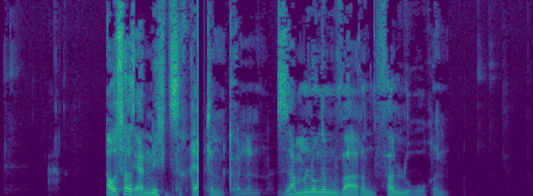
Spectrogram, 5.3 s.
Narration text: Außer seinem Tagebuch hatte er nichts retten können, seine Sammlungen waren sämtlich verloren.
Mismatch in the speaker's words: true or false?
true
